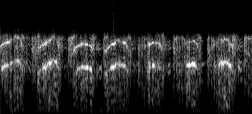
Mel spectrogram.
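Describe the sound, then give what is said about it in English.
A woodpecker's distress call: loud, harsh, shrill squeals repeated in quick succession, about seven raspy cries in a steady pulsing rhythm, alone with no voices. “This is the woodpecker sound.”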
